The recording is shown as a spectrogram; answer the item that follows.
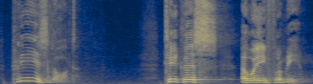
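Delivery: swooping, begging, imploring pleading voice. Retelling how Paul begged God a third time: acting out the pleading. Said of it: "He begged God".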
